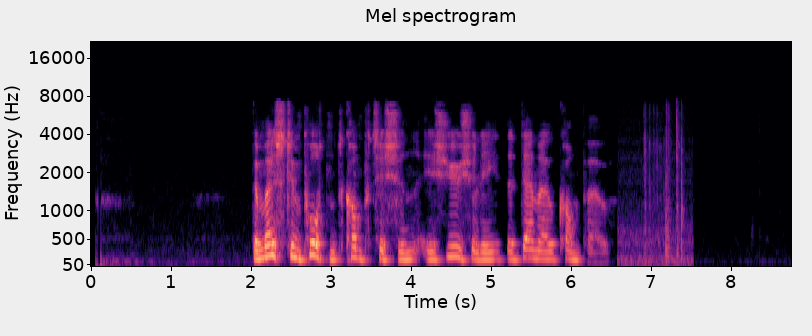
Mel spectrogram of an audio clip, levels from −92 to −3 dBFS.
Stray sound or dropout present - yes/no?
yes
